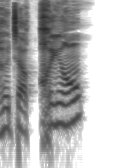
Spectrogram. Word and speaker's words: Hotel Crillon: But the Rosewood Paris, I think it's the Hotel Crillon. That's how you pronounce it. Every time we get in a cab, we'd be like, can you take us to the Hotel Clion? And they'd be like, Clion? Yes, that's it.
